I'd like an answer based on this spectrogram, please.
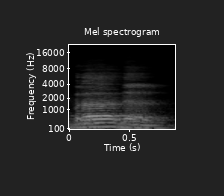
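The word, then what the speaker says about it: brother: فادر۔ اخن اخن بھائی، برادر برادر، یہاں بھی آخر میں آر آیا تو اس کا تلفظ بالکل واضح نہیں ہوگا، بلکہ کہیں گے برادر برادر۔ استاذ استاذ استاد،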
